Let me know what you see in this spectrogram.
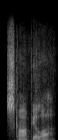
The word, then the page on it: scopula: American English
